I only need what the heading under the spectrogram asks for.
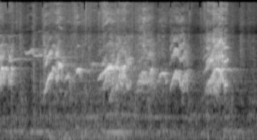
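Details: Cockatiel at feeding time, recorded close up: four raspy, chattering chirp clusters spaced about half a second to a second apart, each a short burst of rising and falling notes over a low background hum.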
